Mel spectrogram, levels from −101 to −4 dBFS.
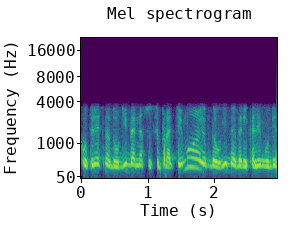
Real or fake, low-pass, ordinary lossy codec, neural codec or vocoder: real; 3.6 kHz; Opus, 32 kbps; none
